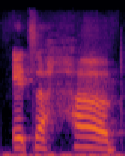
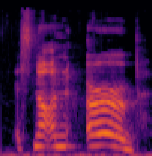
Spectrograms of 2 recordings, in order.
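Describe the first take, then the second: First: "herb" with its H clearly pronounced; H sounded. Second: "herb" as American "erb", H dropped; mock the H-less "herb", starting on the vowel; silent H. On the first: Briton corrects American, "herb" with the H pronounced. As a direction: stress "herb", starting on an H. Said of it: "It has a H". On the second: Briton mocks American usage, "herb" said "erb" without H. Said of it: "enjoying you saying herb". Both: Shown as a demonstration.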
